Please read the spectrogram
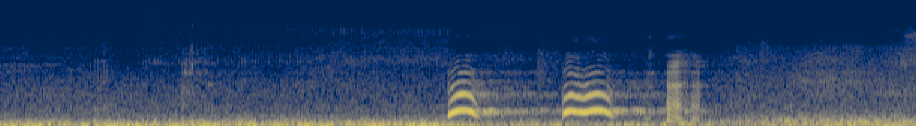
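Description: Bicycle riding on a paved trail through a short stone tunnel, with a steady low rumble of tyres and wind on the microphone. Two short hoots from the rider's voice, each rising and falling in pitch, come about three and four seconds in and hang on briefly in the tunnel's echo.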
